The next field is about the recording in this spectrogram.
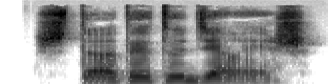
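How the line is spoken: Hoarse question. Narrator (Russian): хрипло спрашиваю

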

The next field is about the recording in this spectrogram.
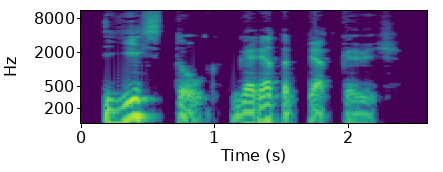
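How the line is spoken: Calm. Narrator (Russian): произнес спокойно сотник

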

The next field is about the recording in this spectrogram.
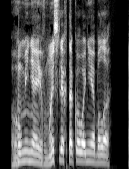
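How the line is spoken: Loud laughter. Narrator (Russian): расхохотался самодержец

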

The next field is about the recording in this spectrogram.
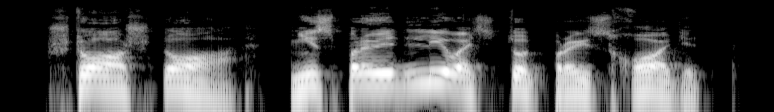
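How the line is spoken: Yelled reply. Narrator (Russian): завопил в ответ противник подполковника

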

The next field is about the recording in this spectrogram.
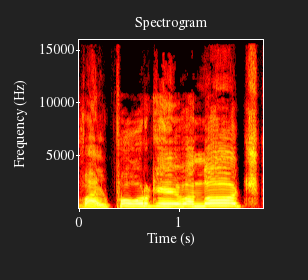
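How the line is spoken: Desperate cry. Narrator (Russian): В порыве отчаяния он вскрикнул

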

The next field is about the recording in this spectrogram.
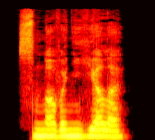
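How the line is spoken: Angry, clipped. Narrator (Russian): зло чеканит

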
